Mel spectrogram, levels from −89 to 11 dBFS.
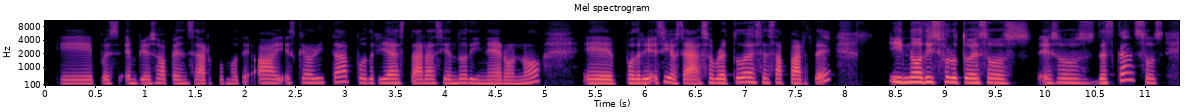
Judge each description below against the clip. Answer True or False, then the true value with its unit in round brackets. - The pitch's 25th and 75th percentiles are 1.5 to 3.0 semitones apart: True (2.5 semitones)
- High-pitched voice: True (200 Hz)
